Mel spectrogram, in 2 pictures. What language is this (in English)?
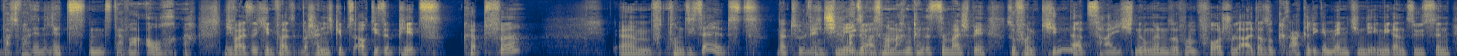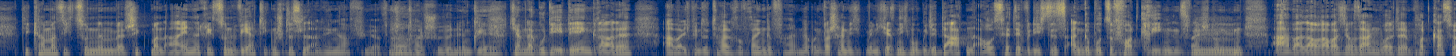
German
